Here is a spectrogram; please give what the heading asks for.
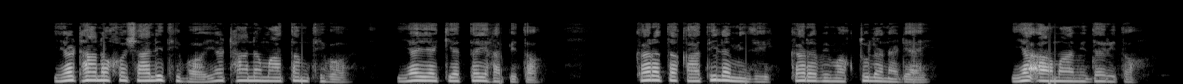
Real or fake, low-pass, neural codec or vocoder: real; 7.2 kHz; none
